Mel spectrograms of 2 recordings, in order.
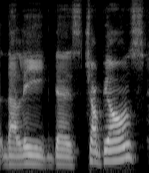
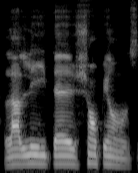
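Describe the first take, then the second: First: Slow, strained French for La Ligue des Champions, des as /dɛz/ with a sounded S; a first clumsy try at French, drawn out; bad French accent. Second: Slow, careful French, La Ligue des Champions with a silent S on des; a second, more careful try at the French; better French accent. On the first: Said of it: "I can't do the accent like you". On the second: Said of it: "Is that better?". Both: Shown as a demonstration.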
